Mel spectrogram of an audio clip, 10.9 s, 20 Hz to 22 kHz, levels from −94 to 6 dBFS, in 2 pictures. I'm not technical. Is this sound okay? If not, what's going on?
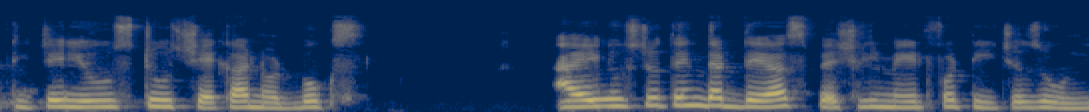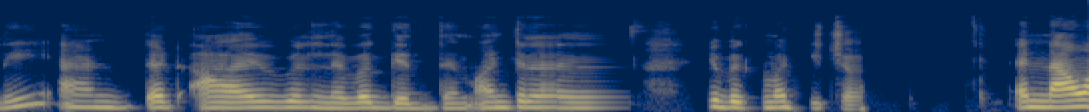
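No, not entirely. Right after "never get them until", around 8.15 to 8.26 s, there's a burst of packet loss: roughly 80 ms of the call went missing, and the receiver papered over it by stretching out the last sound briefly before jumping ahead.

Just after, from 8.35 to 8.62 s, it stretches into a long network dropout, most likely a brief network hiccup. About a quarter of a second is gone, filled by the previous sound trailing on as a fading buzz or hiss rather than falling silent, then the audio picks up later.

From 8.91 to 10.29 s there's repeated packet loss, which gives it that robotic sound. Seven small holes, the longest about 80 ms, each patched by repeating the last bit of sound, so about a third of that stretch is filler and it comes out choppy.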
